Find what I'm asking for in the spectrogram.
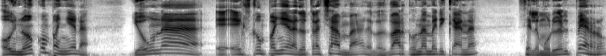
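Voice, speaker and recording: A man speaks in a normal speaking voice, fairly high and fairly quick, with lively intonation. The recording is very clean with a silent background. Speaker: radio co-host. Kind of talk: casual chat.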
